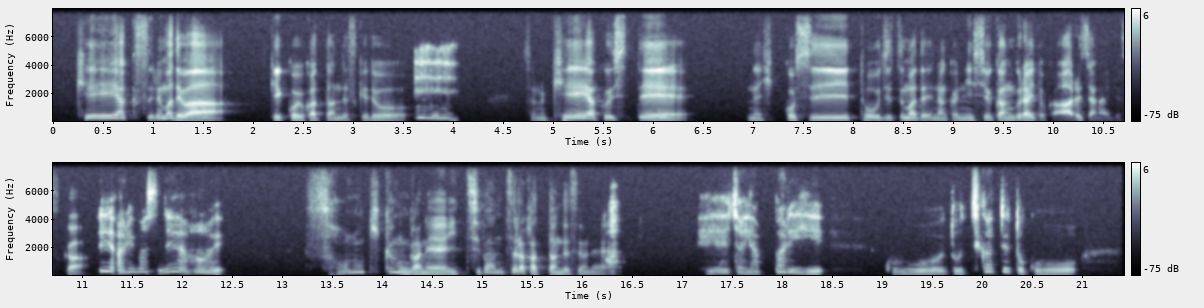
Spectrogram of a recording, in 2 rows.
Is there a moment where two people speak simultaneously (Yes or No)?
No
